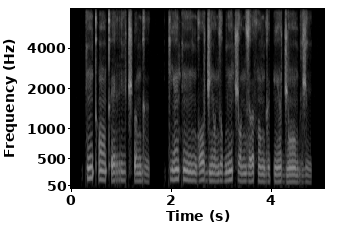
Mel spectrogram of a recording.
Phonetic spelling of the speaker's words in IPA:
k ĩ kʼ õː kʼ e r i t͡ʃʼ ɵ ŋ ɡ ɨ | k j ẽ k ĩː ŋ ɡ o d͡ʒ ĩ ʊ̯ n z u b ĩ t͡ʃ o n z ɵ θ õ ŋ ɡ ʉ pʲ ẽ ə̯ d͡ʒ õː b i ʒ i

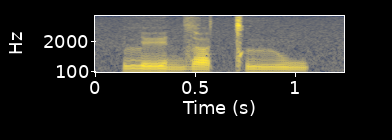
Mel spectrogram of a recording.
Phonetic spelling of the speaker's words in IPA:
l e n z a ǀ ɯ w

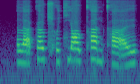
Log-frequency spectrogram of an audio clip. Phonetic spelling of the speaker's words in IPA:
l ä̰˨˩ k ä˥ ʈ͡ʂʰ ɤ˨ t͡ɕ j ɑ˥˧ ʊ̯ kʰ a˥˩ n kʰ a̰˨˩˦ ɪ̯

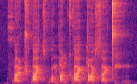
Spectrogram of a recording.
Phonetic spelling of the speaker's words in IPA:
f w a˧˥ ɪ̯ ʈ͡ʂʰ w a˥˩ ɪ̯ t͡sʰ w ɔ˥ n̪ j ɑ˥ ŋ ʂ w a˥ ɪ̯ p j ɑ˥˩ ʊ̯ s a˧˥ ɪ̯ t̪ ḭ˨˩˦ ŋ

